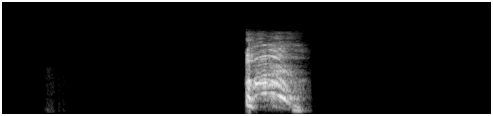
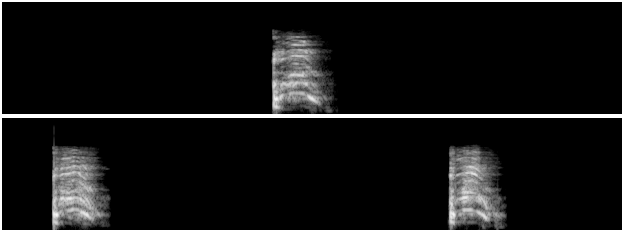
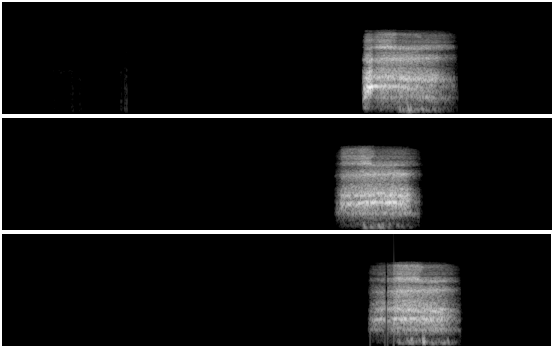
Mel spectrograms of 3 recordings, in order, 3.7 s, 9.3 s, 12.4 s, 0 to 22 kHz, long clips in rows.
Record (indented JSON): {
  "cough_length": "3.7 s",
  "cough_amplitude": 27686,
  "cough_signal_mean_std_ratio": 0.25,
  "three_cough_length": "9.3 s",
  "three_cough_amplitude": 32767,
  "three_cough_signal_mean_std_ratio": 0.24,
  "exhalation_length": "12.4 s",
  "exhalation_amplitude": 26474,
  "exhalation_signal_mean_std_ratio": 0.28,
  "survey_phase": "beta (2021-08-13 to 2022-03-07)",
  "age": "45-64",
  "gender": "Male",
  "wearing_mask": "No",
  "symptom_none": true,
  "smoker_status": "Never smoked",
  "respiratory_condition_asthma": false,
  "respiratory_condition_other": false,
  "recruitment_source": "REACT",
  "submission_delay": "2 days",
  "covid_test_result": "Negative",
  "covid_test_method": "RT-qPCR",
  "influenza_a_test_result": "Unknown/Void",
  "influenza_b_test_result": "Unknown/Void"
}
